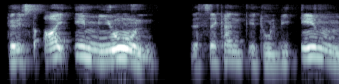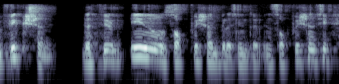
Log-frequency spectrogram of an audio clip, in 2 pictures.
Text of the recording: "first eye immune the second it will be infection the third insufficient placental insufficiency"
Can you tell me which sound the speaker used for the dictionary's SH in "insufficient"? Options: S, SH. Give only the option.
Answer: SH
